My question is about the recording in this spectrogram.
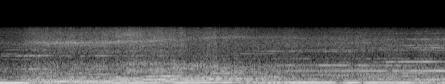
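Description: Street barrel organ playing a tune, with a vehicle passing by on the street over the music in the first half.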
